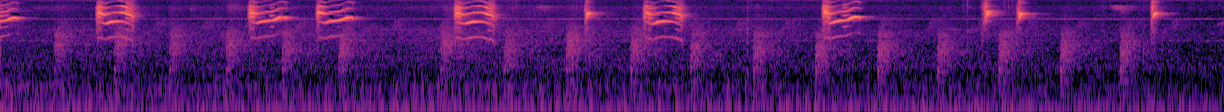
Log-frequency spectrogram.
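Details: Common iora lure song with nature sounds: crisp, hooked high chirps repeated roughly once a second, some in quick pairs, over a low rumbling background.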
